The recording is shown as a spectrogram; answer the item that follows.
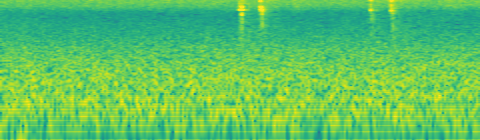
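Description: Near silence with two pairs of faint, short clicks, one pair a little over a second in and the other near the end.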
